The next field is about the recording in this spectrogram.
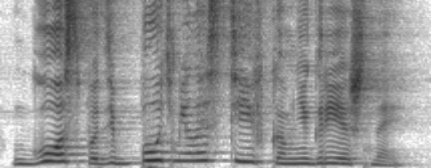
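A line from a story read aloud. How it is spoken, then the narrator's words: Loud exclamation in sleep. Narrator (Russian): Она громко воскликнула во сне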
